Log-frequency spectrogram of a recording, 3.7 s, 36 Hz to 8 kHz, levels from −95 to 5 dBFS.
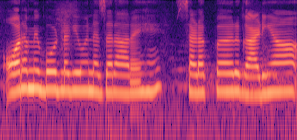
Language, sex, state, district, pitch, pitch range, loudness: Hindi, female, Madhya Pradesh, Bhopal, 235 Hz, 225-245 Hz, -17 LUFS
